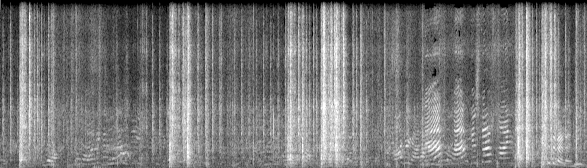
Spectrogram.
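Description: Children jump and land with dull thuds on hard ground.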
